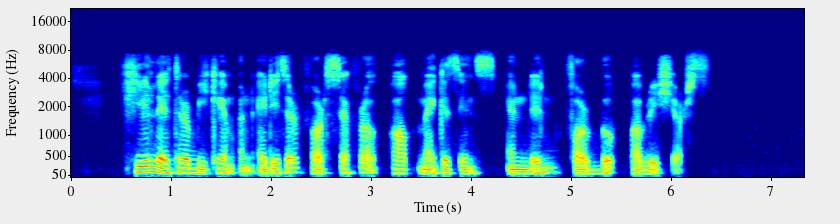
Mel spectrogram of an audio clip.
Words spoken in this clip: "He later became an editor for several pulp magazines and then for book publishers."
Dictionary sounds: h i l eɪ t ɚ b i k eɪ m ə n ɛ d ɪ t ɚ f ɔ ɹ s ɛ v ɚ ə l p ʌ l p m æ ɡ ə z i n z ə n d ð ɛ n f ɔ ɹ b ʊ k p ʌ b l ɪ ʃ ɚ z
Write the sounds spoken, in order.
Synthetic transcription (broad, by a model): h i l eɪ t ɚ b i k eɪ m ə n ɛ d ɪ t ɚ f ɔ ɹ s ɛ v ɚ ə l p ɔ p m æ ɡ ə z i n s ə n d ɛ n f ɔ ɹ b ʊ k p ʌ b l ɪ ʃ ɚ s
